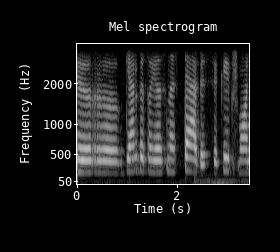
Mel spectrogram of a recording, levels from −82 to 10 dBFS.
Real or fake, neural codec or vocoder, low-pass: real; none; 3.6 kHz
